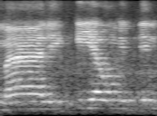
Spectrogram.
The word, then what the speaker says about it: مالك يوم الدين: আমি যে মালিক ইয়াউমিদ্দিন পড়ি, মালিক ইয়াউমিদ্দিন। مالك يوم الدين কিয়াও কিয়াও না, মালিক ইয়াউমিদ্দিন।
